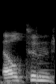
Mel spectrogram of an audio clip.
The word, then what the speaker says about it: Elgton: Next, on day two, at 44, we took Elgton Jenkins. The G is silent.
